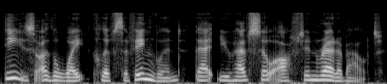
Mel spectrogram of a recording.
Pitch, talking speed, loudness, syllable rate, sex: 190 Hz, 215 wpm, -18 LUFS, 5.6 syllables/s, female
